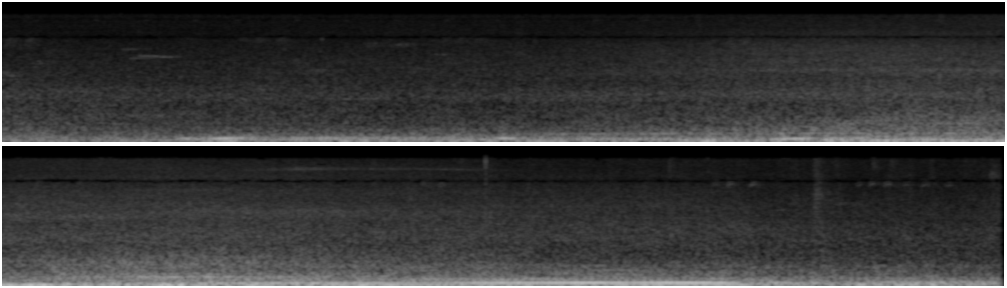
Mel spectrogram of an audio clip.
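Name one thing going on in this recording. A vehicle drives past nearby with a low rumble.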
